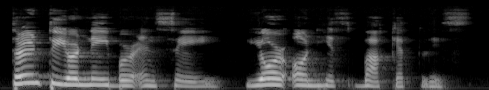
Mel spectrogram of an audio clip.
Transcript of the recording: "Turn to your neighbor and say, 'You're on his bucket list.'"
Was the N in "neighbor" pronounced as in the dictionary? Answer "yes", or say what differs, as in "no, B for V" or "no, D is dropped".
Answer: yes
